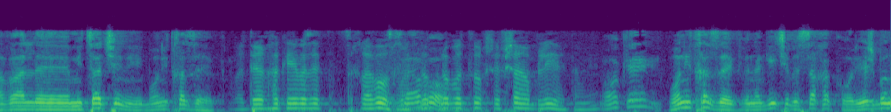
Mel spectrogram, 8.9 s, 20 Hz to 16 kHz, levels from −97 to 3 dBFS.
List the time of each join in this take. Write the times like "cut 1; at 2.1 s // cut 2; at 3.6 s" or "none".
cut 1; at 2.2 s // cut 2; at 6.6 s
